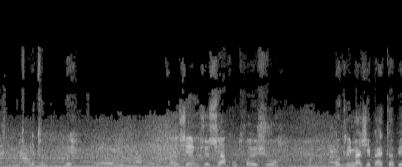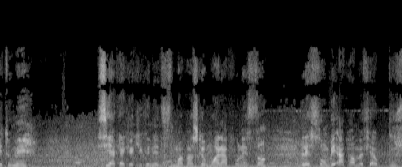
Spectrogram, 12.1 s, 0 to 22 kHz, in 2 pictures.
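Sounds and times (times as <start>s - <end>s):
vehicle engine rumbling: 0.0s - 12.0s
woman's voice: 0.1s - 6.7s, 7.5s - 12.0s.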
